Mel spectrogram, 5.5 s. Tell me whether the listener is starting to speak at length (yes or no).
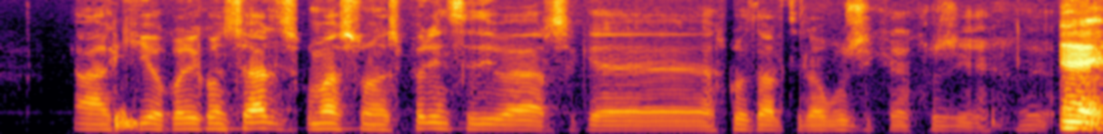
yes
